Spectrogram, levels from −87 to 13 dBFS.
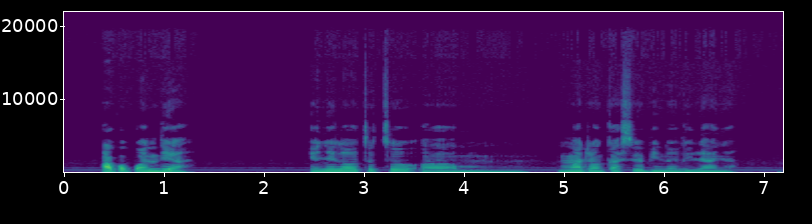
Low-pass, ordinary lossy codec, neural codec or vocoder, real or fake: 19.8 kHz; none; none; real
